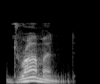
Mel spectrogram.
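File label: "dromond", British English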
